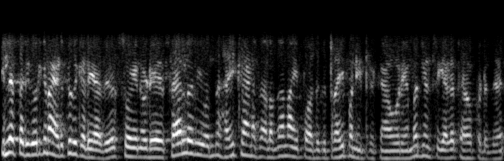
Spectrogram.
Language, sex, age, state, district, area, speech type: Tamil, male, 30-45, Tamil Nadu, Viluppuram, rural, conversation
